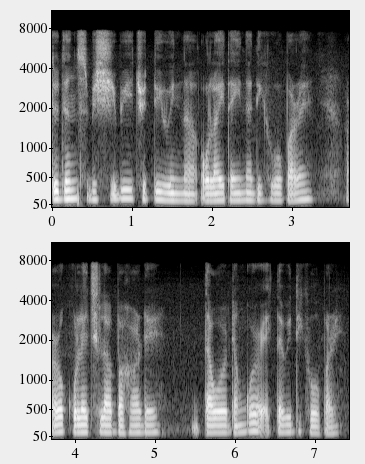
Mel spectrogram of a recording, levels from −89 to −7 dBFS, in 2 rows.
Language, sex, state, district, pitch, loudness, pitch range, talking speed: Nagamese, male, Nagaland, Kohima, 120 Hz, -18 LUFS, 120-135 Hz, 155 wpm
